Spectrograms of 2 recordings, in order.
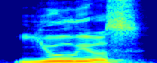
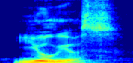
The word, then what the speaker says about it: Julius: Gaius Julius Caesar. Note that the diphthongs AI and AE are both pronounced I. We pronounce the initial I in Julius like a Y, Julius.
